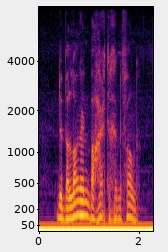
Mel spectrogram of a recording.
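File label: "de belangen behartigen van", Dutch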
